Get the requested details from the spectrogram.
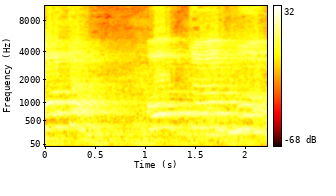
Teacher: Like A U T U M N, autumn, autumn, not N, न की sound नहीं आएगी पीछे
